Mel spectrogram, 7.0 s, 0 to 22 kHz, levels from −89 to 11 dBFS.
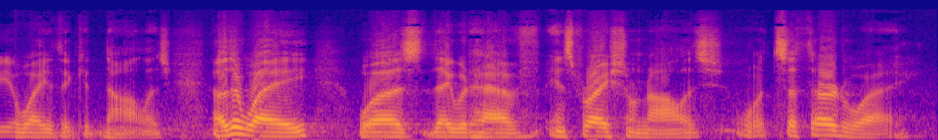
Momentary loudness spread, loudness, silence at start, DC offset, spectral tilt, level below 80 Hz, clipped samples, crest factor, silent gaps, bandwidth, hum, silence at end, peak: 12 LU; -17 LUFS; 0 s; under 0.1%; -4 dB/octave; -50 dBFS; under 0.1%; 14 dB; none; 16.5 kHz; none; 0.2 s; -4 dBFS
